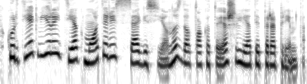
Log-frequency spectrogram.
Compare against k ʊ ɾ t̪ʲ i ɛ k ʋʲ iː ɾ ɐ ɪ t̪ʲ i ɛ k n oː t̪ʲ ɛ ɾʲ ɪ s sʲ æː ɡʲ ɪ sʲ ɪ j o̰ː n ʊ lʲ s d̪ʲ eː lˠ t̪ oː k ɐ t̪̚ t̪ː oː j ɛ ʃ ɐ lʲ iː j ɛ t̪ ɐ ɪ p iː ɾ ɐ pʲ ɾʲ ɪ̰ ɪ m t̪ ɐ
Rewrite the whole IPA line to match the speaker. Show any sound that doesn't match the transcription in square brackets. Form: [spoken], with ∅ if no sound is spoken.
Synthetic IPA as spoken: k ʊ ɾ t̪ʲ i ɛ k ʋʲ iː ɾ ɐ ɪ t̪ʲ i ɛ k [m] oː t̪ʲ ɛ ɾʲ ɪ s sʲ æː ɡʲ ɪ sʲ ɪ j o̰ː n ʊ [∅] s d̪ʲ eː lˠ t̪ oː k ɐ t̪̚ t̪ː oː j ɛ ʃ ɐ lʲ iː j ɛ t̪ ɐ ɪ p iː ɾ ɐ pʲ ɾʲ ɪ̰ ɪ m t̪ ɐ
